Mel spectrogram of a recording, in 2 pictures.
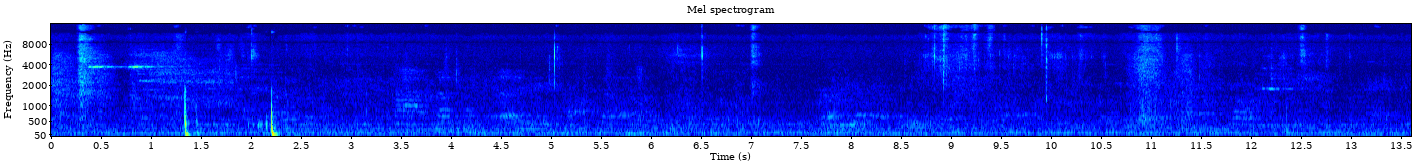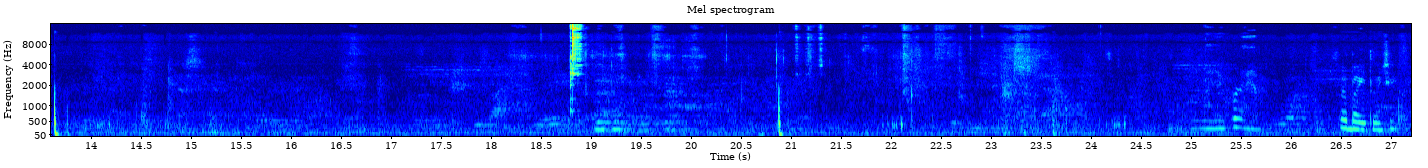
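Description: Gloved fingers squeeze and rub against skin with faint soft rustles.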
